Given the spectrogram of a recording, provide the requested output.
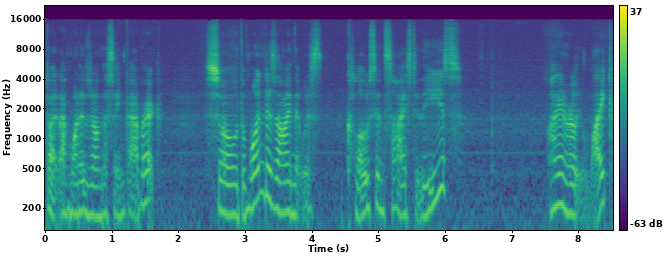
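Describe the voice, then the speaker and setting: The speaker moves at a fairly slow pace, with long, frequent pauses. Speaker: cross stitch vlogger. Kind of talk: casual show-and-tell vlog. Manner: lively.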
